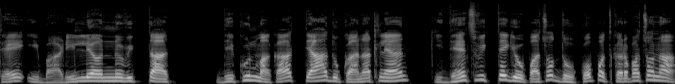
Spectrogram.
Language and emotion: Goan Konkani, fearful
